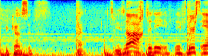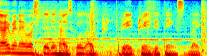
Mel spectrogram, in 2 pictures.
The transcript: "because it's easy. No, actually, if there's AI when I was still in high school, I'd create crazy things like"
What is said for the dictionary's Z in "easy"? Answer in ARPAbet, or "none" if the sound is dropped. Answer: S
